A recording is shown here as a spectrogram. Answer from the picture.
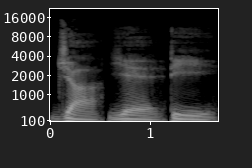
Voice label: "jayeti", concat syllables; Affixing experiment

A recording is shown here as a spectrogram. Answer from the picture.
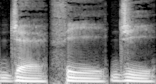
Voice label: "jethiji", concat syllables; Affixing experiment

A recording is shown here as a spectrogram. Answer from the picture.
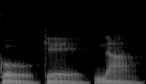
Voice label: "kokena", concat syllables; Affixing experiment

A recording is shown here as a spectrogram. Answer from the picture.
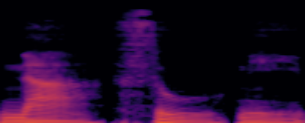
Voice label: "nathuni", concat syllables; Affixing experiment

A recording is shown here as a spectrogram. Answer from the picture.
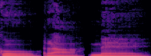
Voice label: "korame", concat syllables; Affixing experiment

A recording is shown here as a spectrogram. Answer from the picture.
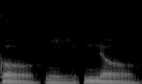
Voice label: "konino", concat syllables; Affixing experiment

